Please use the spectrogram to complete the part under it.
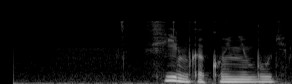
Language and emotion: Russian, sad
